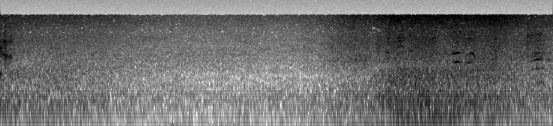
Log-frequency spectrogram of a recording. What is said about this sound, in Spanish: como se escuchan ya esas olas agradables de esta maravillosa ciudad. Escuchen, escuchen.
